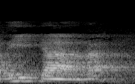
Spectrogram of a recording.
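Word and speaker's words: vicāra: Chữ này đọc là vi cha ra.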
